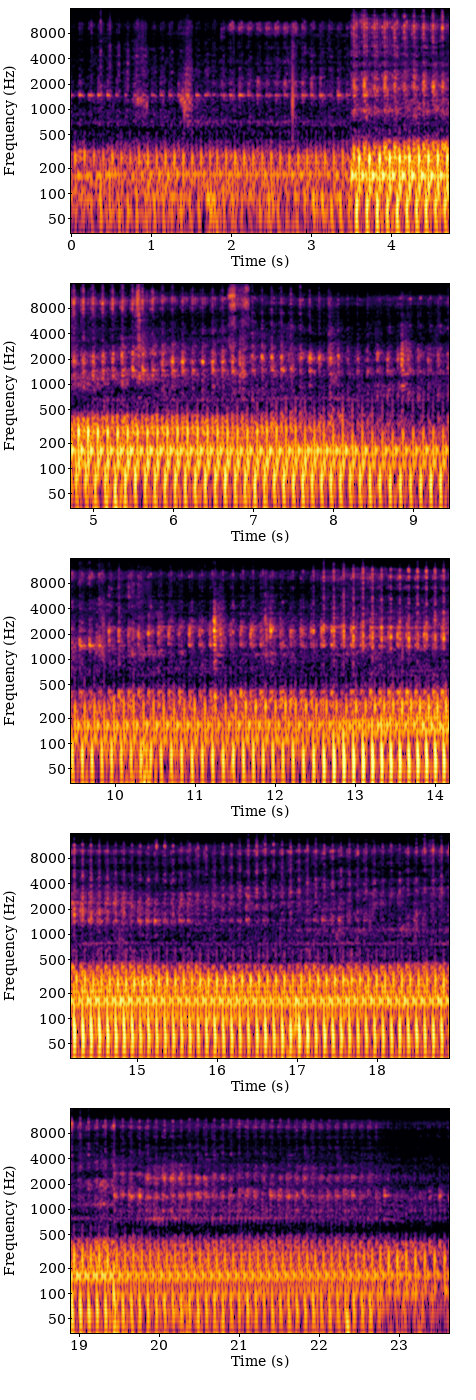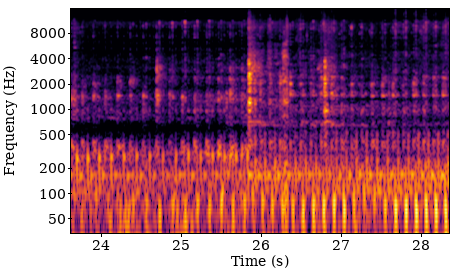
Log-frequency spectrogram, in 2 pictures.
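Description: Engine of a two-wheel walking tractor running steadily as it ploughs the field, with a fast, even thud; it gets suddenly louder about three and a half seconds in.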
